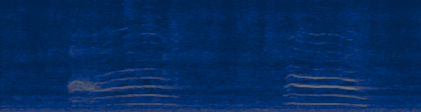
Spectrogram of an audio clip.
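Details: Kittens asking for food: two drawn-out meows, each starting high then sliding down into a long falling tone, about one and a half seconds apart, in a quiet indoor setting.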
